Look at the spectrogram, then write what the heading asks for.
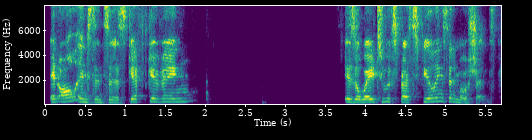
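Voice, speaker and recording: Young woman, bright crisp voice, prepared debate talk, careful listing. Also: fairly high pitch, a little slow. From New Jersey, USA. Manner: careful, listing items one by one. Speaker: debate participant. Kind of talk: reading a prepared presentation.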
